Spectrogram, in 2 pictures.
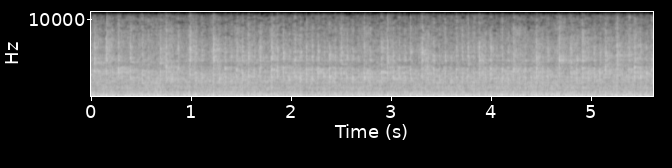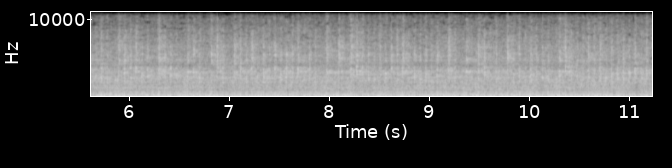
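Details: Farmall 350 diesel tractor after rebuild, block warm but temperature gauge low (thermostat suspected): idle with uneven lumpy skipping rhythm like a cylinder not firing; cracking No. 1 injector didn't change tone; fires on all four lugged in 5th; cause unconfirmed.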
